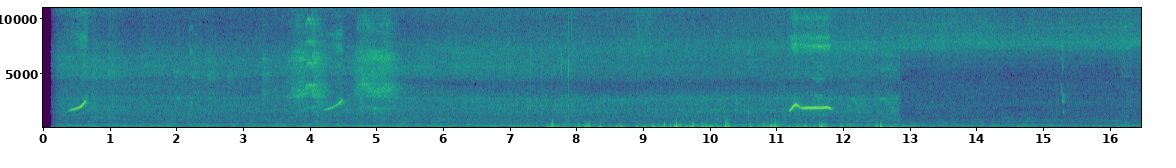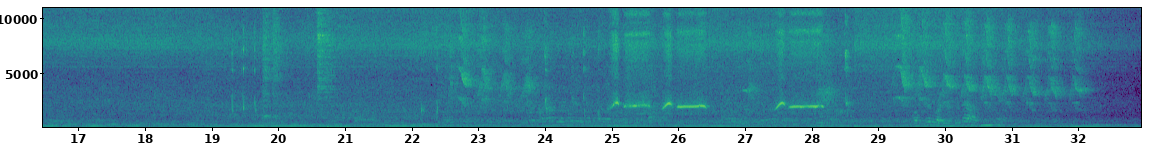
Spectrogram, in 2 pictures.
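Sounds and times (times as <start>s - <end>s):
parrot rising whistles: 0.3s - 0.8s, 3.8s - 5.0s, 11.2s - 11.9s, 25.0s - 26.6s, 27.4s - 28.3s.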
